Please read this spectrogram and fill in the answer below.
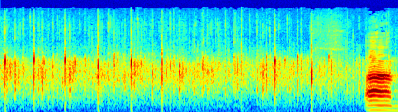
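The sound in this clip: An audience claps for children arriving at a baptism service: scattered sharp claps over a soft background rustle, and a voice briefly cuts in near the end.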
